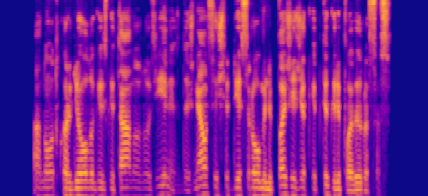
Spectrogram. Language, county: Lithuanian, Panevėžys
